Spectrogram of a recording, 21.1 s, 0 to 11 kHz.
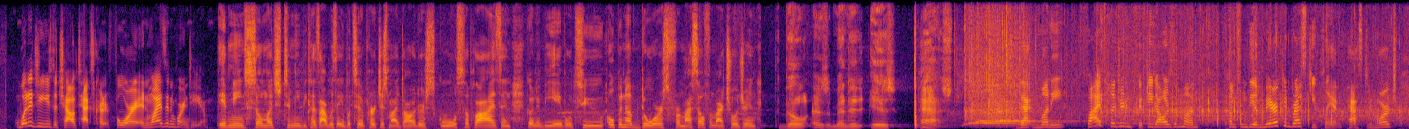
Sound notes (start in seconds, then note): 14.1 cheering and applause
